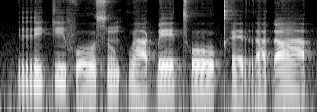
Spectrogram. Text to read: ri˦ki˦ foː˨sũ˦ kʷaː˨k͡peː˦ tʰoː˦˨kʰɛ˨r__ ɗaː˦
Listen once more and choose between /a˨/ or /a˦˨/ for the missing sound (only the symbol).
a˨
